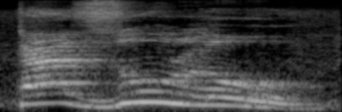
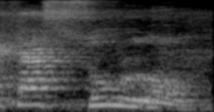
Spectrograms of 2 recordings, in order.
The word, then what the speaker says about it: casulo: Casulo. Casulo. Não é caçulo. Casulo. É também o som da letra Z.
